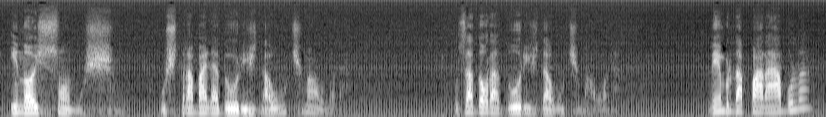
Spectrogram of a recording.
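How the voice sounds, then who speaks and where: This man has a high-pitched voice and big swings in loudness. He leaves long, frequent pauses. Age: 60s. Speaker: pastor. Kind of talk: sermon. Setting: church.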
